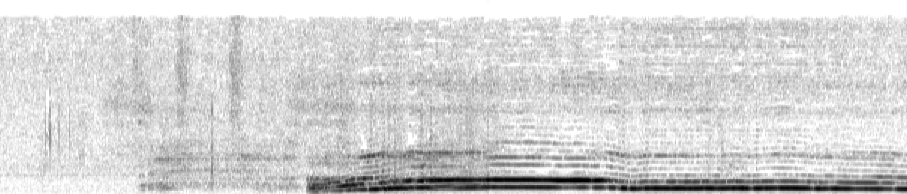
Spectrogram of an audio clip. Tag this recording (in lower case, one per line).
whimper (dog)
animal
dog
yip
howl
pets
